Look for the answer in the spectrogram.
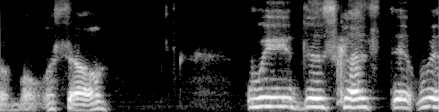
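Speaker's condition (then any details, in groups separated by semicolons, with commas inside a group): ALS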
